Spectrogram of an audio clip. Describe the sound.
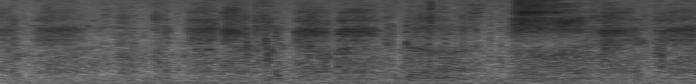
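Heavy, labored breathing of a mountaineer climbing Siah Koh mountain: repeated gasping inhales and snorting exhales, loud and breathy over constant wind noise.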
